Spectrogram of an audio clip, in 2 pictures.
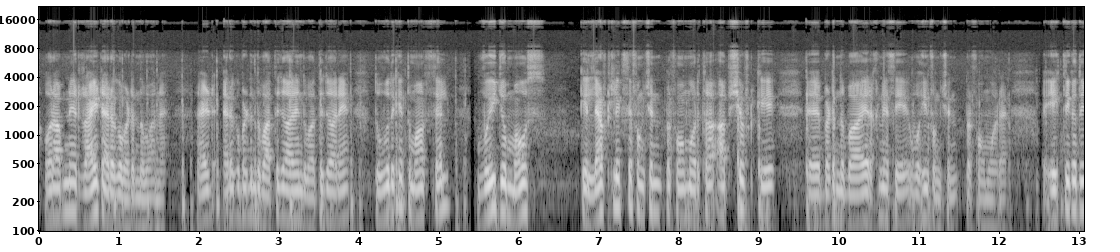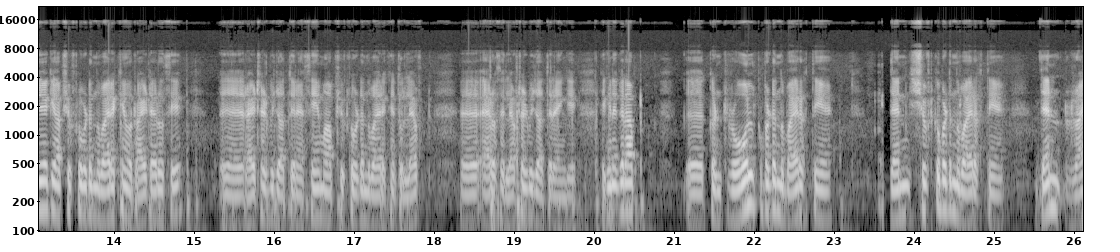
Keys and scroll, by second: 13.3 shift+Right, 16.8 shift+Left.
